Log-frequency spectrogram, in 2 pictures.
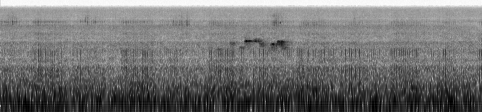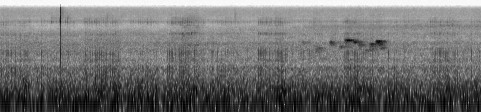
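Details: Cat purring steadily for relaxation, a long low droning rumble with regular pulses, twice joined by brief faint bird chirps and a single sharp click in the middle.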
